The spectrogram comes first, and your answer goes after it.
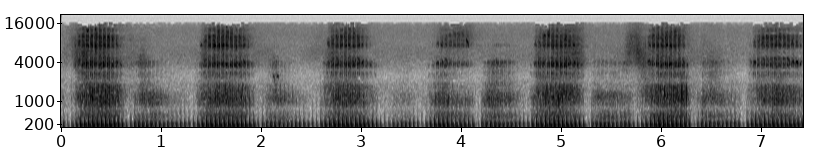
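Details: Domestic cat purring while being groomed and brushed, one of the pet cats Poki and Kiwi, recorded indoors in stereo: deep rumbling purr pulsing in steady alternating phases about once per second, each louder burst carrying a breathy hiss.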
